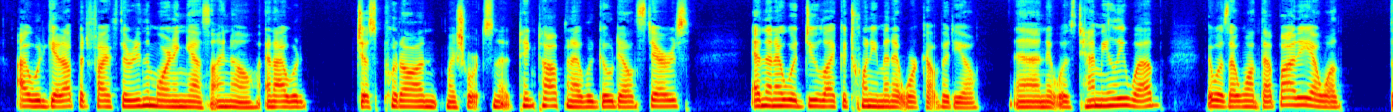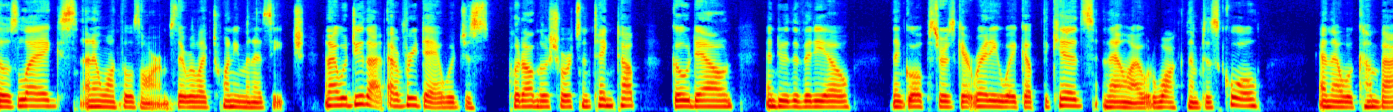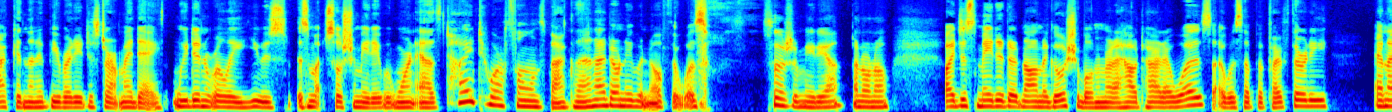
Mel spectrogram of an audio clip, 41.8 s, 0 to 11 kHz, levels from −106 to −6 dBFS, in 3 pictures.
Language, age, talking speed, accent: English, 50-69, 240 wpm, American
